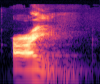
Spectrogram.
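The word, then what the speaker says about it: عين: দুইটা এই হরফটার নাম কি একটু দেখি তো আইন আইন আইন গলায় একটু চাপ দিয়ে উচ্চারণ করতে হবে হা এর মত যেখান থেকে কণ্ঠনালীর ঠিক মিডেলে আমরা এখান থেকে বলবো আইন এটা যদি আইন হয় এই হরফটা এখনো কি আছে আইন আছে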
